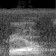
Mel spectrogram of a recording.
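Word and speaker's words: Krll: His name and title was his omnipotent highness krill, pronounced krill, spelled K R L L or C R L L.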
